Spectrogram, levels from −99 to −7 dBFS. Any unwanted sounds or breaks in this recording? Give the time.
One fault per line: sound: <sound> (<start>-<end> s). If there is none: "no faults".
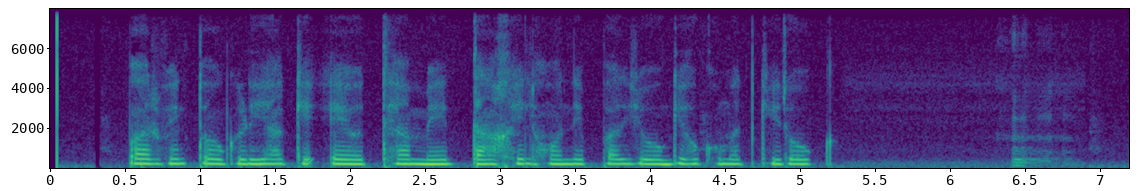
sound: laugh (6.3-6.9 s)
